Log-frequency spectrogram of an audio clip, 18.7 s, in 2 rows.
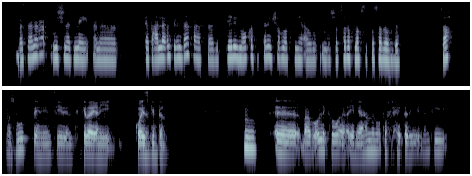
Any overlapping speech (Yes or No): No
